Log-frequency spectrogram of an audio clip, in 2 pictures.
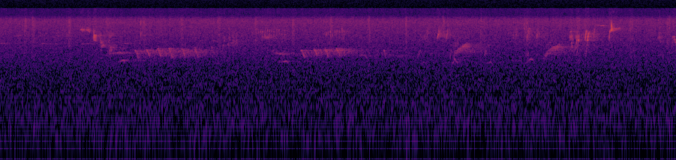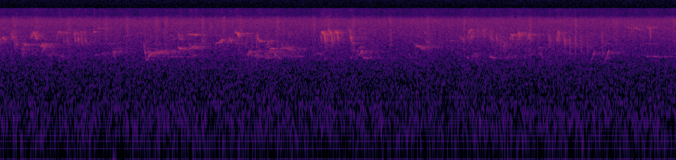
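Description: Faint birdsong: small birds calling in short chirps and twittering phrases, scattered throughout over a steady low hiss.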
